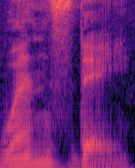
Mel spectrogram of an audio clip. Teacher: the D is not being pronounced, it's silent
